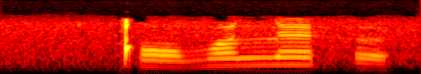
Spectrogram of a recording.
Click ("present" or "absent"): present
